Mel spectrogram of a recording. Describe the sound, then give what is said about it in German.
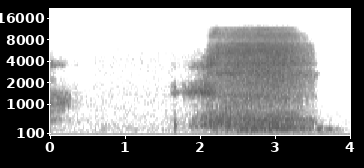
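A long, deep breath during a relaxation meditation exercise, heard as a loud, airy hiss that swells and then fades away on its own. “zieh mal die Luft ganz tief in deine Lungen rein und halt die mal kurz fest. Für so einen kurzen Moment zieh vielleicht noch die Schultern hoch und beim Ausatmen lass einmal die Spannung aus deinem Körper raus.”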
